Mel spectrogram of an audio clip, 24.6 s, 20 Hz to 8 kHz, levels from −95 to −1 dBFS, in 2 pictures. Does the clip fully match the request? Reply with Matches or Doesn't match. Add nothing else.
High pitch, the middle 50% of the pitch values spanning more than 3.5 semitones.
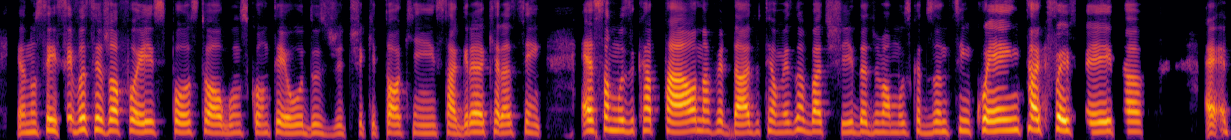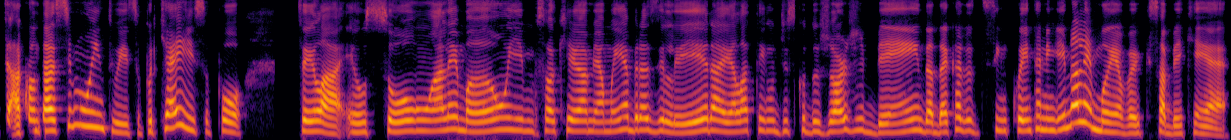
Doesn't match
